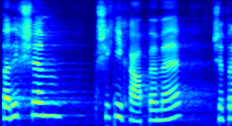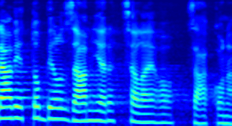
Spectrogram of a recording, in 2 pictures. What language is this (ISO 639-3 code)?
ces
